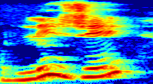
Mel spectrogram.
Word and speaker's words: léger: Alors léger s'écrit avec un R à la fin, mais on le prononce pas parce que au féminin on dit légère.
